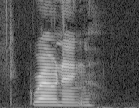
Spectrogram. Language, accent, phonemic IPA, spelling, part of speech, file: English, US, /ˈɡɹoʊnɪŋ/, groaning, adjective / noun / verb, En-us-groaning.ogg
- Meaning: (adjective) 1. That groans 2. Heavily laden, as if to creak under the strain; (noun) A low sound associated with extended suffering, sorrow, and toil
